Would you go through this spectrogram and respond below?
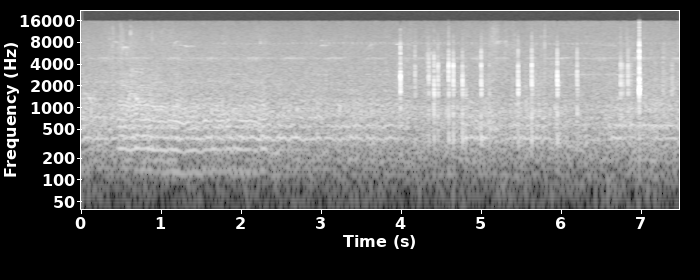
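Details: Honey bees gathering nectar from flowers give a low, wavering buzz that drifts in pitch as they fly close, then fades.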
